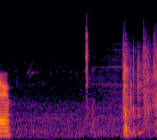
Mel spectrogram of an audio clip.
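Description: A single light click about two-thirds of the way in, then the crinkle of a plastic zip-lock bag being picked up near the end.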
